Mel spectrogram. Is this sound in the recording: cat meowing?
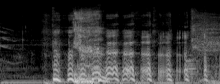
yes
